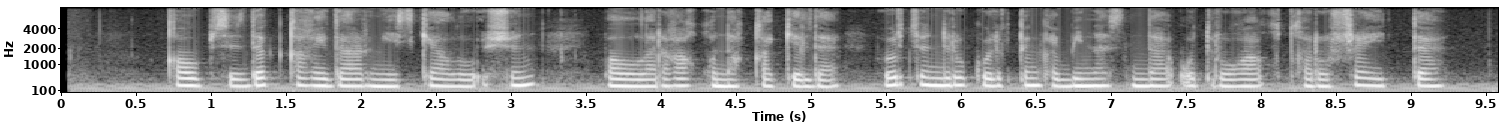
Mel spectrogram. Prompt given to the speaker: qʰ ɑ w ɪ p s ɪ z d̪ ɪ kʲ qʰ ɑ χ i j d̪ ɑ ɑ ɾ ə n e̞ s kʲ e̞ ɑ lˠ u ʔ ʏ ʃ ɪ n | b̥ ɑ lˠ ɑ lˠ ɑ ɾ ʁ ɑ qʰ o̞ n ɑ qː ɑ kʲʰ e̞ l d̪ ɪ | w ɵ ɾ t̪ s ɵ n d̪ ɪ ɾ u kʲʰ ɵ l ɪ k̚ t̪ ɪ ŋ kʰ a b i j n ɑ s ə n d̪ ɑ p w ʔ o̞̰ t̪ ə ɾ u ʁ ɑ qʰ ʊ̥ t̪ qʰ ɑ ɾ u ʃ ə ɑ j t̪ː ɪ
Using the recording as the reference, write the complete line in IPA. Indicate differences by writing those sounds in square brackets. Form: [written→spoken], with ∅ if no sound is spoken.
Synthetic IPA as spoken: qʰ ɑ w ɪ p s ɪ z d̪ ɪ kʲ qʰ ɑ [χ→ʁ] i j d̪ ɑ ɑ ɾ ə n e̞ s kʲ e̞ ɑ lˠ u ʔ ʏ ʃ ɪ n | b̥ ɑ lˠ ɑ lˠ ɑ ɾ ʁ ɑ qʰ o̞ n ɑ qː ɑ kʲʰ e̞ l d̪ ɪ | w ɵ ɾ t̪ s ɵ n d̪ ɪ ɾ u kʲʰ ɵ l ɪ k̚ t̪ ɪ ŋ kʰ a b i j n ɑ s ə n d̪ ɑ [p→∅] w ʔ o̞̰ t̪ ə ɾ u ʁ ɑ qʰ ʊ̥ t̪ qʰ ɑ ɾ u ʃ ə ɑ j t̪ː ɪ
